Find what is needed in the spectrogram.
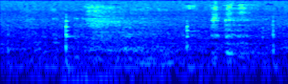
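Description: Near silence: church room tone with a low hum, broken by a few faint clicks and rustles from the seated congregation.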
